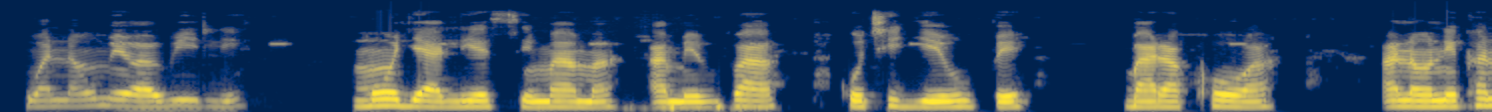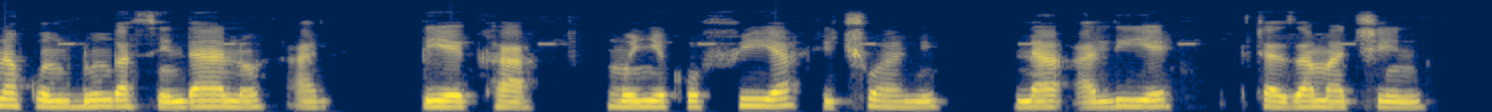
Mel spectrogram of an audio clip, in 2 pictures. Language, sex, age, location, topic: Swahili, female, 18-24, Mombasa, health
